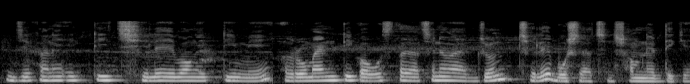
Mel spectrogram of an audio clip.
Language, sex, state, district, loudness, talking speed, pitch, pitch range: Bengali, male, West Bengal, Dakshin Dinajpur, -22 LUFS, 145 wpm, 175 Hz, 165-185 Hz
